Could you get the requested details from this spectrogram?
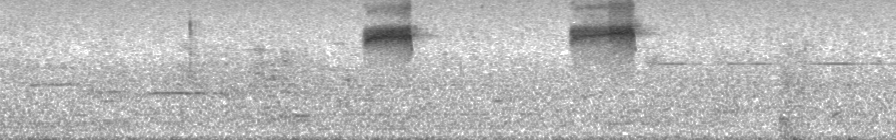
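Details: Brazilian burrowing owl chick giving two drawn-out, hissing rasps about two seconds apart, each roughly half a second long, over constant low wind rumble.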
